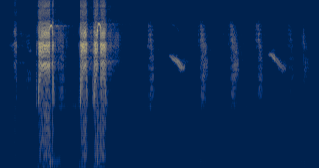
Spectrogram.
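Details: Black francolin calling: a loud harsh grating phrase of three rasping bursts near the start, followed by faint scattered chips and two thin descending whistled notes.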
